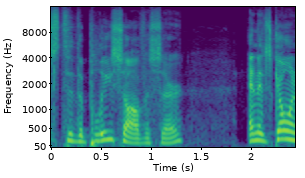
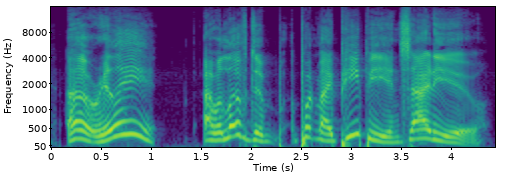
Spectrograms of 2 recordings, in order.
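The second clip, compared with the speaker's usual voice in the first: creepy put-on old-man voice. Mocking a scene, answering a fake little-girl voice, in a creepy old man voice. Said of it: "with a creepy old man going".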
